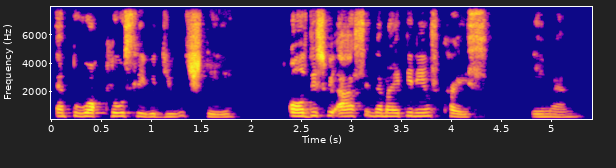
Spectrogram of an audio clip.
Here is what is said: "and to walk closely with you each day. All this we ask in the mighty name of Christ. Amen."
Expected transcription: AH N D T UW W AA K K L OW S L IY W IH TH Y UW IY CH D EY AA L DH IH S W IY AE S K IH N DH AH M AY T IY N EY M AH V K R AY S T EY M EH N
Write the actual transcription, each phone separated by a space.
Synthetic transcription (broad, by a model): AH N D T UW W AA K K L OW S L IY W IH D Y UW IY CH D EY AA L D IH S W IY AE S IH N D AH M AY T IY N EY M AH V K R AY S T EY M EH N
